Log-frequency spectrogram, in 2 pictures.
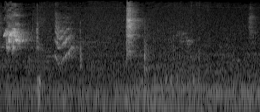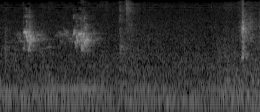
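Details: Budgerigars feeding on cherry tomatoes make scattered short chirps and single sharp notes, spaced about a second apart over a low steady background hum.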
